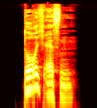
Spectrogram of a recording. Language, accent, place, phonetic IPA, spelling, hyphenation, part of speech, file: German, Germany, Berlin, [ˈdʊʁçˌʔɛsn̩], durchessen, durch‧es‧sen, verb, De-durchessen.ogg
- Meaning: 1. to eat through 2. to eat at the expense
